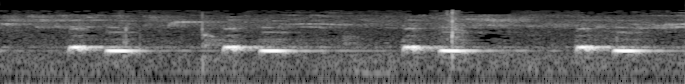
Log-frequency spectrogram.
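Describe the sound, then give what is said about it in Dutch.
A common cuckoo calls four times, each a clear two-note cu-koo dropping in pitch, repeated at a steady pace over a soft outdoor hiss, distinct. “Kun je in de zomer, in april, kun je de eerste koekoek kun je ongeveer horen.”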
